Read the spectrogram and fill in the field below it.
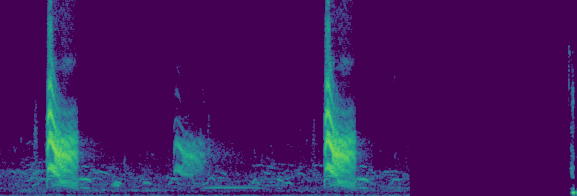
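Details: Forster's Tern giving harsh, grating, unbroken kerr calls, less two-parted than the Common Tern's, two loud ones about three seconds apart with a fainter one between, then silence.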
